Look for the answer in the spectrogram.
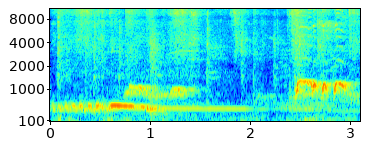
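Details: Local zebra dove with a big voice, singing actively: a rough, purring coo and a long steady low note, then a higher rolling trill near the end.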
